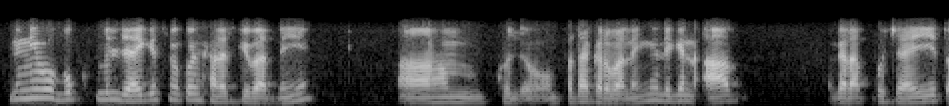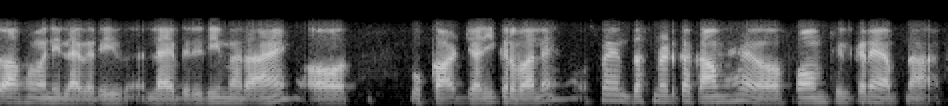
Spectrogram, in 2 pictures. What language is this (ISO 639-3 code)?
urd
